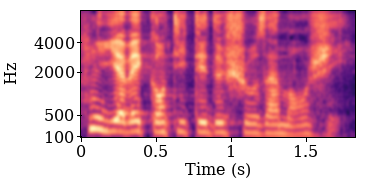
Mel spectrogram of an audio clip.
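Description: A woman reading a fairy tale aloud in a measured, expressive way. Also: lowish voice. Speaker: storyteller. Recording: long hall reverb.

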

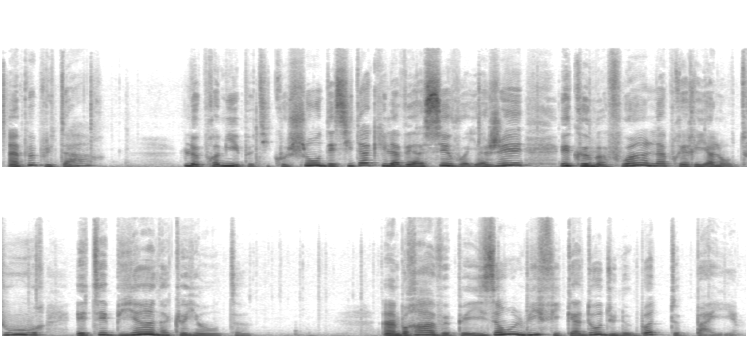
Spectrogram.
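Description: Woman storyteller, children's fairy tale, unhurried delivery, warm dark tone. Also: mid-range voice, lively intonation, breathy edge. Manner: slow, gentle storybook narration.

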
